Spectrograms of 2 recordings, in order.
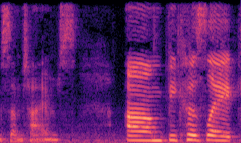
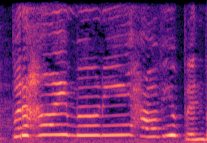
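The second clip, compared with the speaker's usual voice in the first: very high, louder singsong greeting; gushing greeting; 12 semitones higher, 4 dB louder than usual. Real, not acted. Streamer greeting a returning viewer, high gushing singsong. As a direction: pitch it way up, cooing hello.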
